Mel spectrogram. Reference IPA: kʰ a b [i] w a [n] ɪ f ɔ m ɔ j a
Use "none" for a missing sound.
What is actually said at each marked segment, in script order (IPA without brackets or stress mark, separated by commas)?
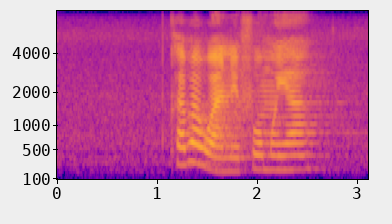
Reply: a, n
